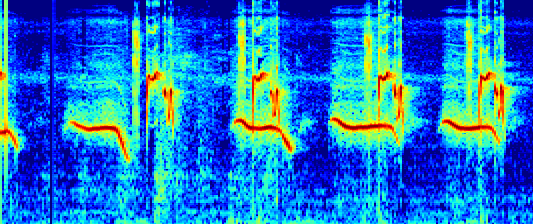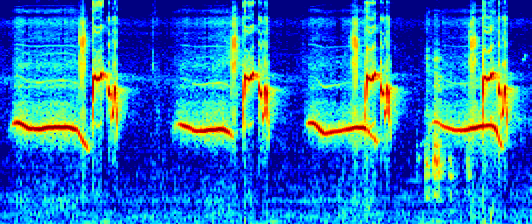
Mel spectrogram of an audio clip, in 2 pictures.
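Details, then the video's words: Red-headed prinia lure recording: the bird repeats a clear whistled phrase about once a second, a steady mid note that dips, then jumps to a high upslurred flourish, against a quiet background. "PRENJAK MERAH GACOR"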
